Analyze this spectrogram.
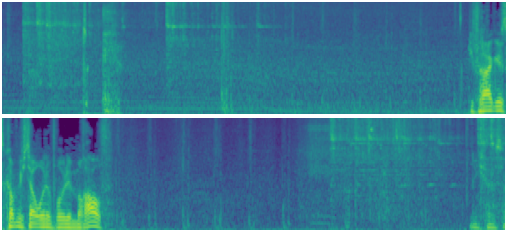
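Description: A chain-link fence rattles as someone climbs over it.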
